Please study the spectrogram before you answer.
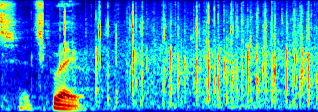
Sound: applause

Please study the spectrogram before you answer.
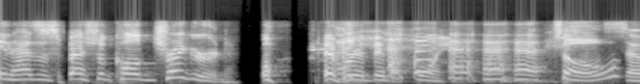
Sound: laugh

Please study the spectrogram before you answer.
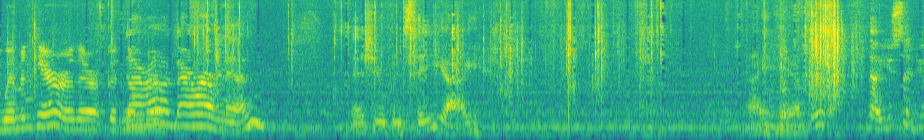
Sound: papers rustling

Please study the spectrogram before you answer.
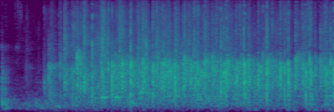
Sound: all applaud

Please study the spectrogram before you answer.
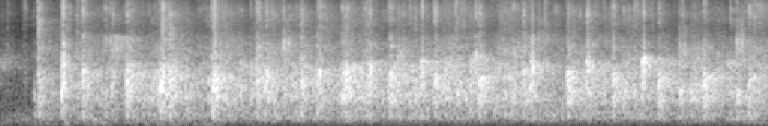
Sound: audience applauds

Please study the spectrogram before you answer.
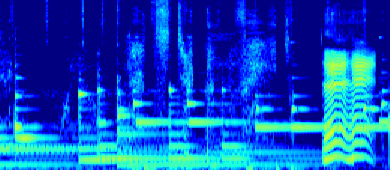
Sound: whispers; bleating

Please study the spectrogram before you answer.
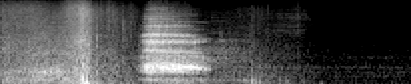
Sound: sighs

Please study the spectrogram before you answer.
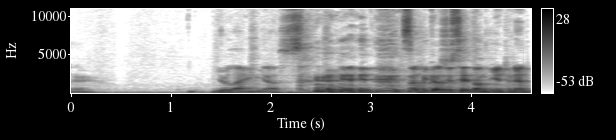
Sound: laughs

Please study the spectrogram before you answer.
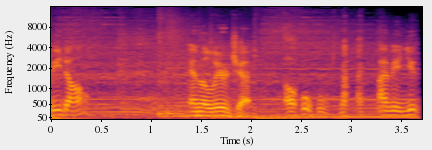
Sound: laughs

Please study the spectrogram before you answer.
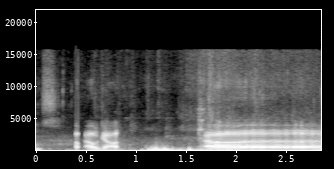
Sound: wind blowing; groaning

